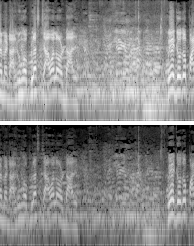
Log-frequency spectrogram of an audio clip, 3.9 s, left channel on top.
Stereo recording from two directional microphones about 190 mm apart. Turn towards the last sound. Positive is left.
turn(degrees=-15)  # may be behind; listen again after turning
